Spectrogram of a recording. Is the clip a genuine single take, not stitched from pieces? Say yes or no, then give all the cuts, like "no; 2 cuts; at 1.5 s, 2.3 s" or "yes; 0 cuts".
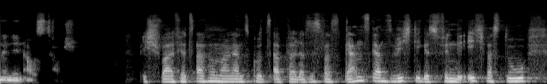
yes; 0 cuts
